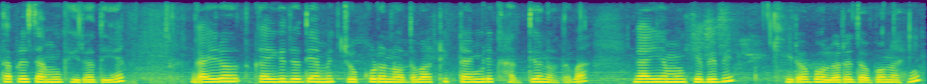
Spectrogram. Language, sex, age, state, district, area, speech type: Odia, female, 18-30, Odisha, Puri, urban, spontaneous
